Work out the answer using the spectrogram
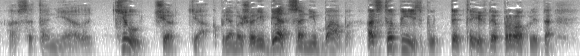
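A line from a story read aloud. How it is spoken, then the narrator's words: Astonished muttering. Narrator (Russian): Любешкин, ослепленный мощью и белизной Марининого тела, пораженно бормоча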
